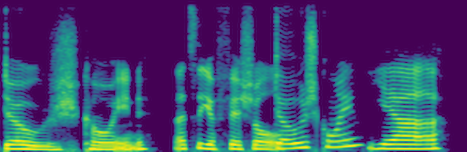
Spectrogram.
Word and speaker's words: Dogecoin: God by the way I now own 50,000 doggy coin I bought more baby it's going up it is going up elon's on your side elon's on it's actually it is pronounced Dogecoin that's the official Dogecoin yeah but it's doggy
